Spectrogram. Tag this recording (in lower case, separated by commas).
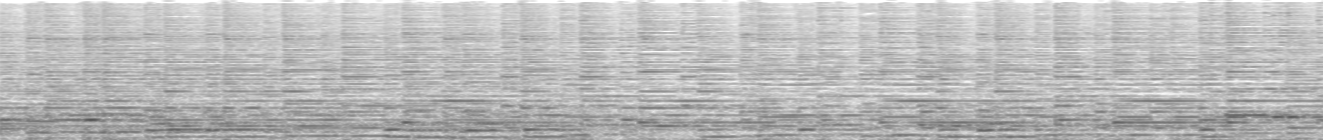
music, harpsichord, playing harpsichord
